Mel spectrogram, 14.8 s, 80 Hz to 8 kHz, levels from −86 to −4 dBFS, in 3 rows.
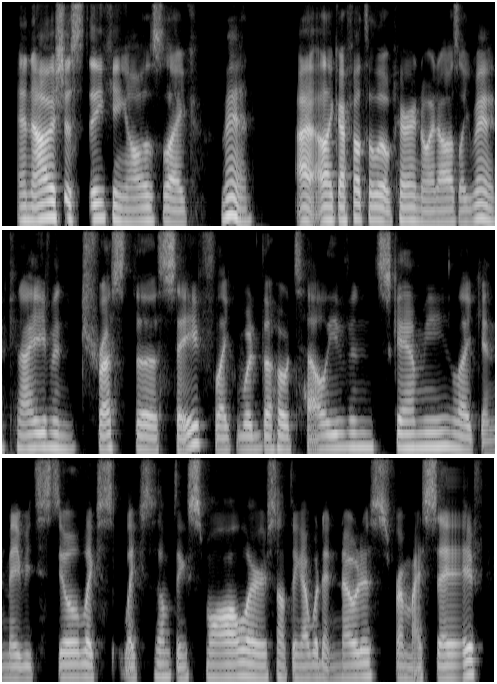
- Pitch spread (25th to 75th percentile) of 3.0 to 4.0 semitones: No, narrow, 2.5 semitones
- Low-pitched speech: Yes, low, 125 Hz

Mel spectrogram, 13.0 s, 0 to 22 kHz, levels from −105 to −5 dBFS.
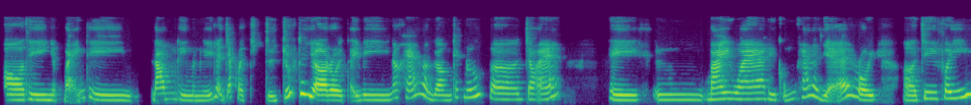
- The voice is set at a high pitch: Yes, high, 210 Hz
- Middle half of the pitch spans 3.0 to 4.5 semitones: Yes, average, 4.2 semitones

